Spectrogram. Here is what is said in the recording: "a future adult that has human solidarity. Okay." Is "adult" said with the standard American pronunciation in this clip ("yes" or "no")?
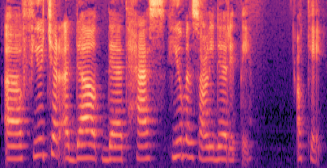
yes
